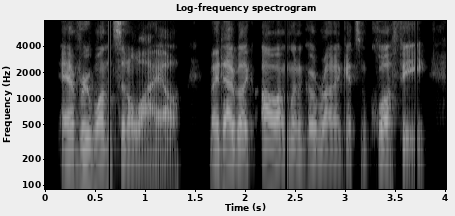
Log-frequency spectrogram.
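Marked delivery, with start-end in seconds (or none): 2.2-3.8 put-on Yonkers accent. Imitating dad saying he'll go get coffee, in a Yonkers accent. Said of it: "none of my family has like a Yonkers accent, but every so often... when he says it like that".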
